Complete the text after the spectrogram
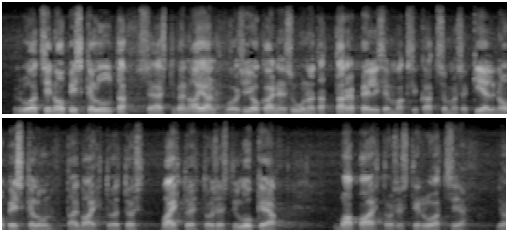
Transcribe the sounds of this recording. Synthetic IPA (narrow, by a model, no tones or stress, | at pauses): ruot̪sino̞piskelult̪ɑsæːst̪yʋænɑjɑnʋoisijo̞kɑinensuːnːɑt̪ɑt̪tɑrpe̞ːlːisemːɑksikɑt̪somɑsːɑkieleno̞piskelunt̪ɑiʋɑ | ʋɑiht̪oe̞ht̪oise̞st̪iluke̞ɑ | ʋɑpɑːeht̪oisest̪irruot̪siɑ | jo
